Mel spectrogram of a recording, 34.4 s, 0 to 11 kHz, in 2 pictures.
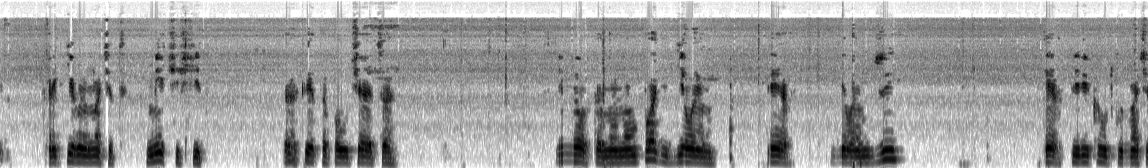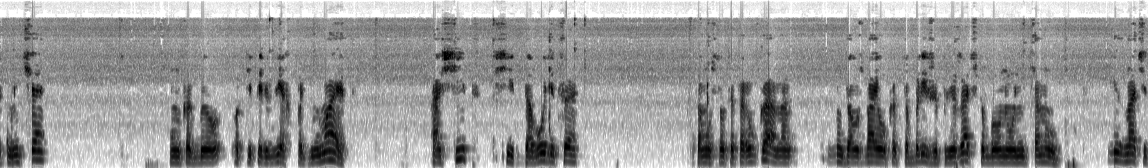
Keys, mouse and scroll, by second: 0.7-1.2 drag, 2.3-2.8 middle drag, 4.6-6.7 middle drag, 7.3 shift+click, 9.0 KP_7, 11.3 r, 12.2 click, 12.8 g, 14.5 click, 15.5 r, 17.1 click, 17.4-19.0 middle drag, 21.3 click, 21.9-22.8 middle drag, 23.3-24.1 middle drag, 24.4 middle click, 25.8-26.7 drag, 27.5-28.6 shift+drag, 28.6-30.4 middle drag, 31.5 r, 32.5 click, 33.3 g.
